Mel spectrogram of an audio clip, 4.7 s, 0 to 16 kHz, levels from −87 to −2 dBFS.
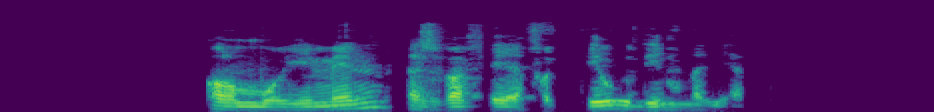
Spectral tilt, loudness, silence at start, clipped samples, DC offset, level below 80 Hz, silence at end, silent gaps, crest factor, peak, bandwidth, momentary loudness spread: -7 dB/octave; -23 LUFS; 1.05 s; under 0.1%; under 0.1%; -64 dBFS; 0.95 s; 1.96-2.02 s, 2.82-2.89 s; 22 dB; -2 dBFS; 7.4 kHz; 13 LU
